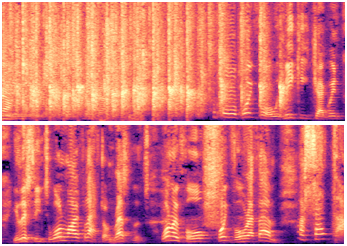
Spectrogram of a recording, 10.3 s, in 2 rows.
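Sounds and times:
audience applause: 0.0 - 4.3
speech: 4.2 - 10.2.

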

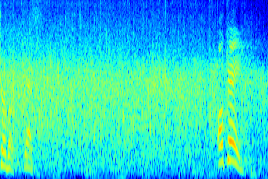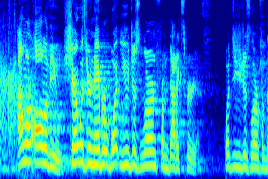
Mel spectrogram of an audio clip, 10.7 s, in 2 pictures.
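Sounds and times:
speech: 0.0 - 0.8, 4.4 - 5.0, 5.7 - 10.7
audience applause: 0.0 - 6.0.

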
